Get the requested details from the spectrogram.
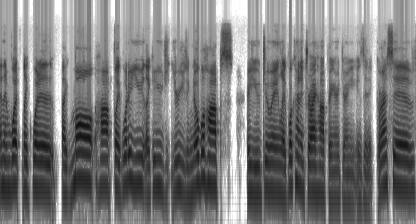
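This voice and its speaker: At a moderate pace and medium pitch, a woman speaks in a normal speaking voice with ordinary pitch variation and hardly any pauses. The sound is dry and close with no echo, over a quiet background. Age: 40s. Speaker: podcast host. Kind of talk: scripted announcements; casual interview.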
